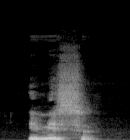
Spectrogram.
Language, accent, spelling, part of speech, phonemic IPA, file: French, Canada, émisses, verb, /e.mis/, LL-Q150 (fra)-émisses.wav
- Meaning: second-person singular imperfect subjunctive of émettre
